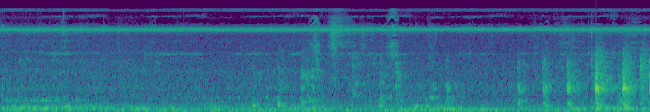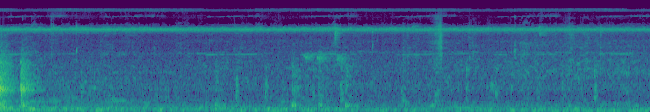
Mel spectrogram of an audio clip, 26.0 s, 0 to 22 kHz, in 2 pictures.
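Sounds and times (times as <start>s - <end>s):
soft rhythmic smacks: 17.1s - 26.0s.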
